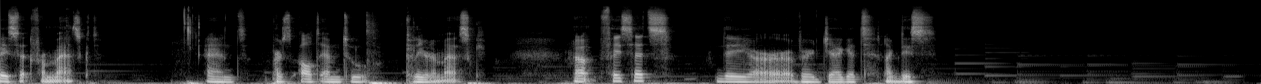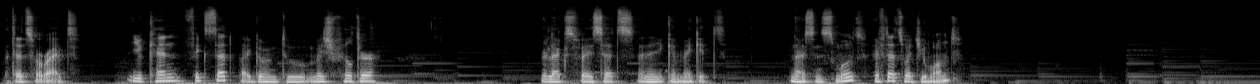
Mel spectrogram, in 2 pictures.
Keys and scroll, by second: 3.8 alt+m, 14.7-16.4 space.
